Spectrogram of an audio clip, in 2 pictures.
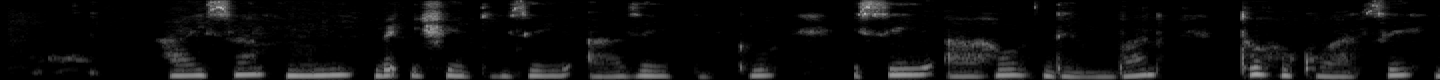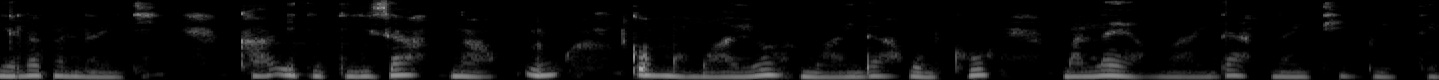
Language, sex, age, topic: Gamo, female, 25-35, government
